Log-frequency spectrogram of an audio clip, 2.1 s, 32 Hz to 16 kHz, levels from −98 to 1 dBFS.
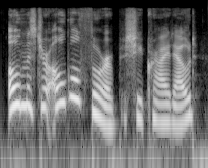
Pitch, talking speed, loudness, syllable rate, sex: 245 Hz, 175 wpm, -17 LUFS, 5.1 syllables/s, female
